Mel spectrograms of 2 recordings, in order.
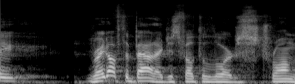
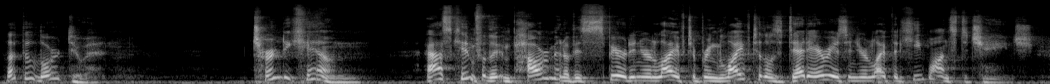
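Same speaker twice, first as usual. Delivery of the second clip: higher-pitched exhortation with weighty pauses; preaching; 4 semitones higher than usual. Acted. Preacher urging listeners to let the Lord do it, preaching. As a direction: urge them earnestly, letting short phrases land.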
